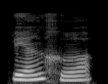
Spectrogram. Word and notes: 联合: lián hé

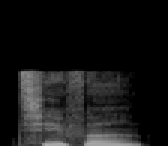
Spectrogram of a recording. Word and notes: 气氛: qì fēn

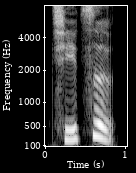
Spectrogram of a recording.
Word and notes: 其次: qí cì

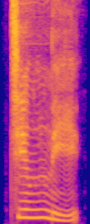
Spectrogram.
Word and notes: 经理: jīng lǐ

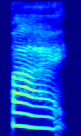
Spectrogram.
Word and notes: 败: bài

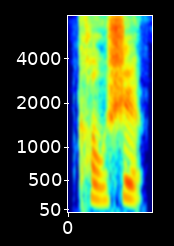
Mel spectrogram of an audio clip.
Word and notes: 口试: kǒu shì

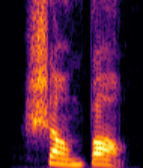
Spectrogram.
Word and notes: 上报: shàng bào

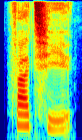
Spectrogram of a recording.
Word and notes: 发起: fā qǐ

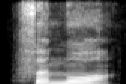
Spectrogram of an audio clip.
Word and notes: 粉末: fěn mò

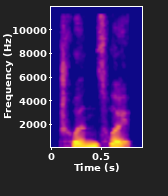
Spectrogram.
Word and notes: 纯粹: chún cuì

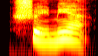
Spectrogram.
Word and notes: 水面: shuǐ miàn

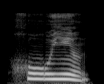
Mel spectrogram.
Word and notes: 呼应: hū yìng

